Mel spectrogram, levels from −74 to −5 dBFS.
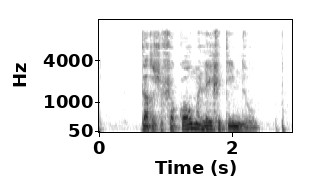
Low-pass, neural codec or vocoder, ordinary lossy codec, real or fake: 10.8 kHz; none; AAC, 48 kbps; real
